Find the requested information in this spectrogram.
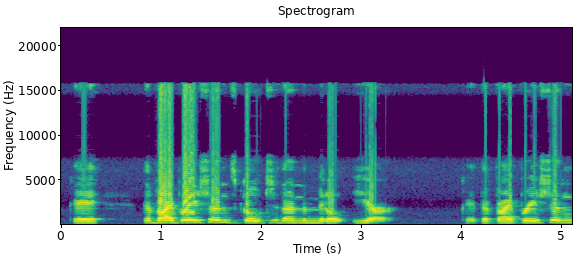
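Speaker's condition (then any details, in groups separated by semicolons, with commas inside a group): No condition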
